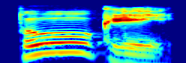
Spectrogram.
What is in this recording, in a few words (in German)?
"bugli", hianzisch Dialekt Burgenland; buckelig; gekrümmt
